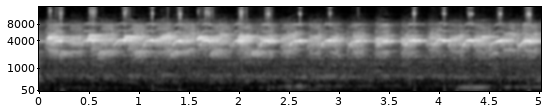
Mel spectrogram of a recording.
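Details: Lure call of the plain prinia, 'klik klik ciwah' style: fast, overlapping buzzy chirps about three per second with thin high clicks above, plus a short low grunting noise midway and near the end.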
